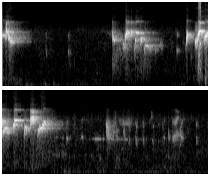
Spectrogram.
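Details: Red-whiskered bulbul calling in loud, liquid, warbled phrases of one to two seconds, twice in quick succession, followed by faint softer notes.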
